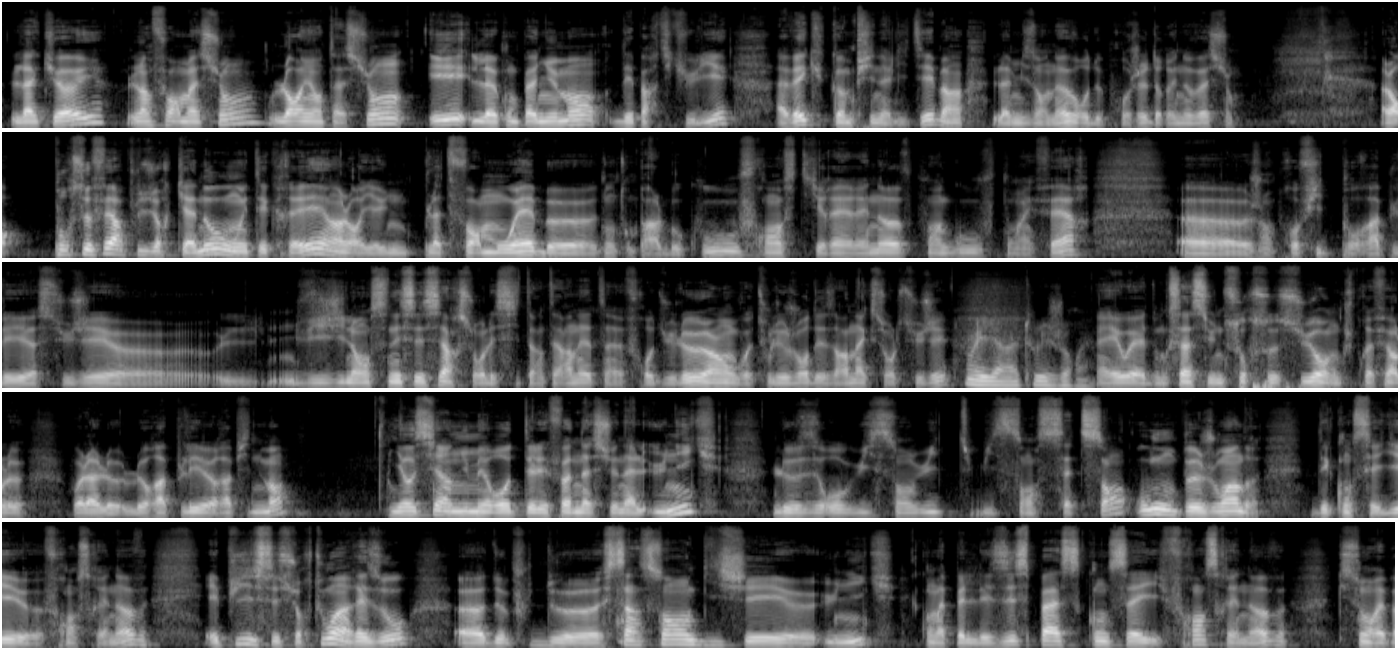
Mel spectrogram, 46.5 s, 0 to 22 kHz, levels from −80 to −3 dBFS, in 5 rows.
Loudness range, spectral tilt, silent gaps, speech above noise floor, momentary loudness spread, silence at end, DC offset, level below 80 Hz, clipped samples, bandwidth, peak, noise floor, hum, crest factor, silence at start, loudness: 6 LU; -4.5 dB/octave; none; 20 dB; 12 LU; 0 s; under 0.1%; -56 dBFS; under 0.1%; 19 kHz; -2 dBFS; -42 dBFS; none; 20 dB; 0.05 s; -23 LUFS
